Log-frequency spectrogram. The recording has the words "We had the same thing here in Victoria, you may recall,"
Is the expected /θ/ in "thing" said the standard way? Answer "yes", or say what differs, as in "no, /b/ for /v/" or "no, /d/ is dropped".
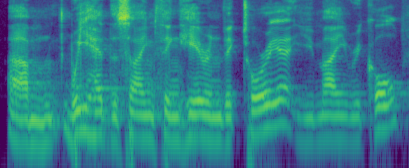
yes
